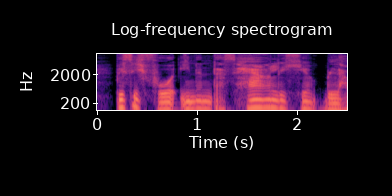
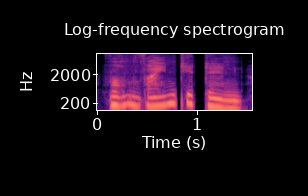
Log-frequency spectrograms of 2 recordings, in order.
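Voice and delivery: put-on higher, wondering girl's question; puzzled; 8 semitones higher, 4 dB louder than usual. A narrator's reading. Anne asking the crying Käuer, puzzled. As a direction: ask in surprise. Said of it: "fragte Anne verwundert".

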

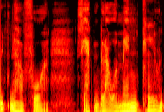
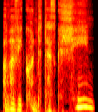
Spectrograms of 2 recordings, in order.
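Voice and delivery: put-on higher, astonished girl's question; surprised; 8 semitones higher than usual. A narrator's reading. Girl asking how it happened, surprised. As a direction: ask it with surprise. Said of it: "fragte das Mädchen überrascht".

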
